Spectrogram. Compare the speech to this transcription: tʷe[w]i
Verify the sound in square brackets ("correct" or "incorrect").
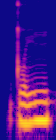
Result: incorrect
